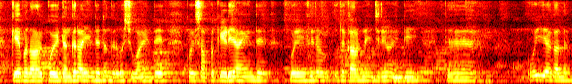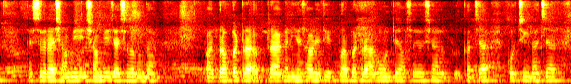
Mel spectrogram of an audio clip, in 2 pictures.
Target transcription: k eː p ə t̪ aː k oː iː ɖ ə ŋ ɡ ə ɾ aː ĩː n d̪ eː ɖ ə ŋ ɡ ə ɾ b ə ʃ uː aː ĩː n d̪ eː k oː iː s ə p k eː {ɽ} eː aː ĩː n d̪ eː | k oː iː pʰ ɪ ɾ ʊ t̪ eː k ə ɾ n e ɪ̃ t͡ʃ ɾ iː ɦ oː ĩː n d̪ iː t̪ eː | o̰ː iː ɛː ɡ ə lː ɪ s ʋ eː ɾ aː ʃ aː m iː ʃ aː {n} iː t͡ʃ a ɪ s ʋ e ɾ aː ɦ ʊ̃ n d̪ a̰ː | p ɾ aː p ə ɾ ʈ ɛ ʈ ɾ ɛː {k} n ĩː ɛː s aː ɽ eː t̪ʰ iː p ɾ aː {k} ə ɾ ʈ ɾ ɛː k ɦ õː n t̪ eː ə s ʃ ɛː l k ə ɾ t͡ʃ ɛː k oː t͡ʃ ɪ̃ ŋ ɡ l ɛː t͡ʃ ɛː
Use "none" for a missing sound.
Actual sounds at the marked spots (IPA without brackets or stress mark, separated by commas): ɽ, m, k, p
